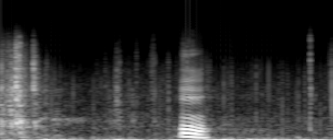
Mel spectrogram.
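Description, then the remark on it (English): A house door lock is rattled and tested, with scattered small clicks and knocks over a steady background hiss, and one short creaking groan in the middle. “Was locked all the time. Oh, I knew it was locked.”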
